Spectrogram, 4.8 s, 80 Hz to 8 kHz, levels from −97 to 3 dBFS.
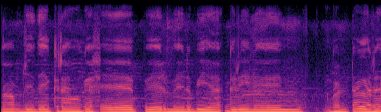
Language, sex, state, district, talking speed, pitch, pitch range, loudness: Hindi, male, Chhattisgarh, Bilaspur, 215 wpm, 145 Hz, 140-150 Hz, -26 LUFS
